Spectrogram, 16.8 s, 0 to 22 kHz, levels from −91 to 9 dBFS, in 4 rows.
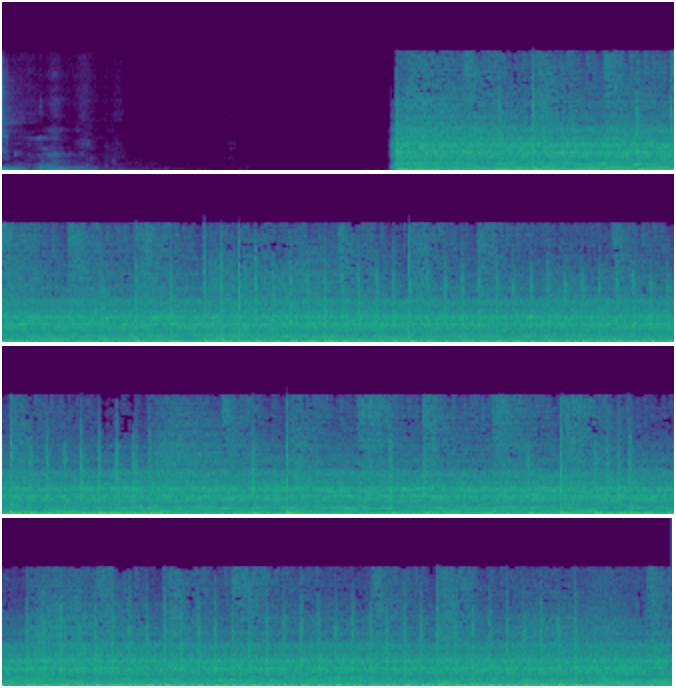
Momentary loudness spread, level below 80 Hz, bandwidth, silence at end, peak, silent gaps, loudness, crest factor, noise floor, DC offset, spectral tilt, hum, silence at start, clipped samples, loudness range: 2 LU; -30 dBFS; 16 kHz; 0 s; -10 dBFS; 1.61-1.83 s; -24 LUFS; 14 dB; under -90 dBFS; under 0.1%; -4 dB/octave; none; 0 s; under 0.1%; 3 LU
